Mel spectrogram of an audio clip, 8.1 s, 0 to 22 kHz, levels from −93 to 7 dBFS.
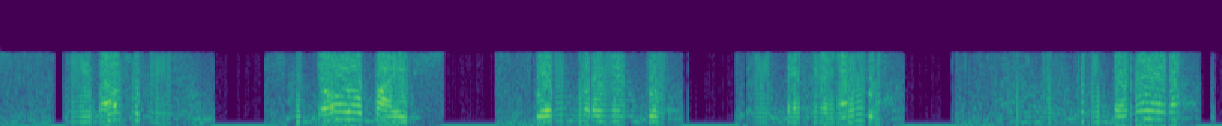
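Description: Right through the speech there's a mu-law and A-law mix-up: mu-law telephone audio decoded as A-law, so levels scramble, it turns harsh and gritty, and pauses fill with hiss.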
